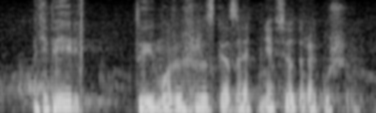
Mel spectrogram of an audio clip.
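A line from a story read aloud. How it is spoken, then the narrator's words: Soft and gentle. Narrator (Russian): мягко добавил я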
